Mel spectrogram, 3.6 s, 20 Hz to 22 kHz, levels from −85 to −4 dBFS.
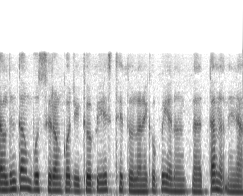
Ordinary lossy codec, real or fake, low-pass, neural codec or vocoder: Opus, 64 kbps; fake; 7.2 kHz; codec, 24 kHz, 0.9 kbps, WavTokenizer, medium speech release version 2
